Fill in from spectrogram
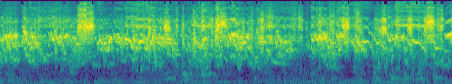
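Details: Breeding pairs of budgerigars in a steady, dense chorus of high scratchy chirps, warbles and squawks, overlapping continuously with short dips in loudness.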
